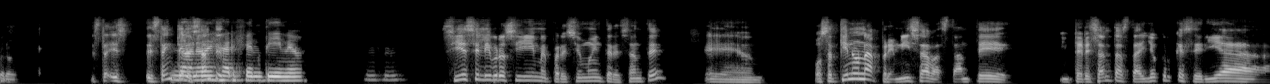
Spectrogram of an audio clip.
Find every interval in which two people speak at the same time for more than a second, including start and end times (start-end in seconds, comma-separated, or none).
none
